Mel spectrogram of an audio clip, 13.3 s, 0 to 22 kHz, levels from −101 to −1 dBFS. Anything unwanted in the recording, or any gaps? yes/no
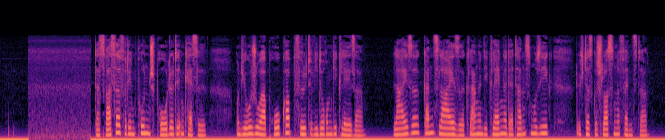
no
